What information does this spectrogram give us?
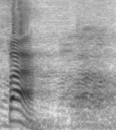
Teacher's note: ujung gigi seri nyentuh dengan bibir bawah bagian dalam Va bibir atas jangan ikut campur Turun ke bawah Pak Nah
